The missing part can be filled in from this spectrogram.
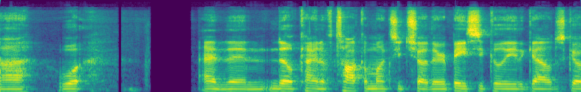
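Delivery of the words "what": gruff man's voice. Voicing a man who opens the door: gruff man's voice. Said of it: "you'll hear a gruff man go".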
